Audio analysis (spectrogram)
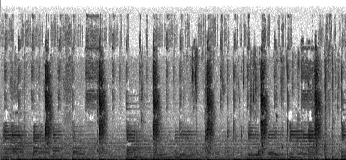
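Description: Hot-water dye mix is poured over shorts for home tie-dye, with repeated splashing pours, drips and trickles in close, uneven bursts.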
